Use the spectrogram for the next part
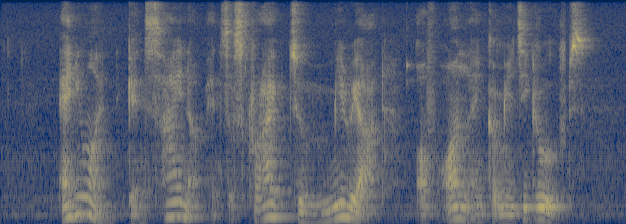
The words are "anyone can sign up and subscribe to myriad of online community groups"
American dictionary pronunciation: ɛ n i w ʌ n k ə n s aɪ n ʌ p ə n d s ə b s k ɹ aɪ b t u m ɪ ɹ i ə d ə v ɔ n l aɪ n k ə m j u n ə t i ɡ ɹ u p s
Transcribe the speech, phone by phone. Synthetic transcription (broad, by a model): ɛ n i w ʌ n k ə n s aɪ n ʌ p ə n s ə b s k ɹ aɪ b t u m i ɹ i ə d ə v ɔ n l aɪ n k ə m j u n ə t i ɡ ɹ u p s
